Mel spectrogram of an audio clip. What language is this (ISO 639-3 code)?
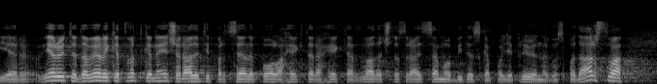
hrv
